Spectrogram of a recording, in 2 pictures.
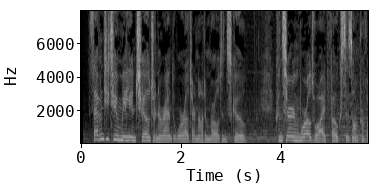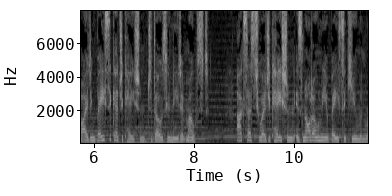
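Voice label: English Irish, female, commercial; voice demos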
